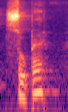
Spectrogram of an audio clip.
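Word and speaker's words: супер: Of course, the R pronunciation is a little bit different. Perhaps you heard that. In Serbian, it's super. And English, it's super with a hard R, the classic English R.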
